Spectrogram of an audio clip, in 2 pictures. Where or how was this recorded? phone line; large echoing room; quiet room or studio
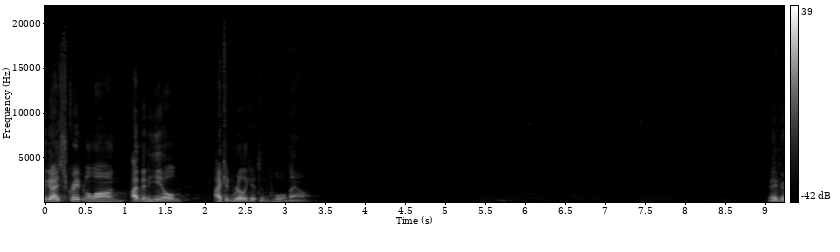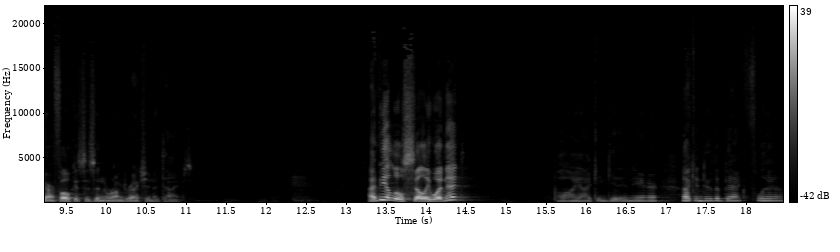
large echoing room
